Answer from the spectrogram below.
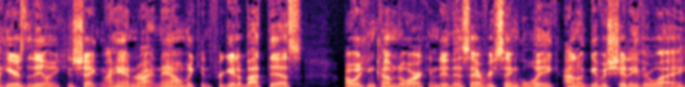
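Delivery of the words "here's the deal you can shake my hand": ordinary delivery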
